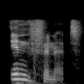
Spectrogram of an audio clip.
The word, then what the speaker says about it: infinite: First up, we have the word infinite with the stress at the beginning.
